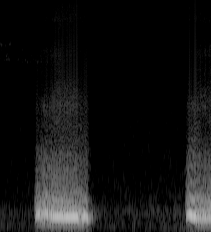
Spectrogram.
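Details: Juniper the cat, sleeping deeply, snores in rough, droning bursts with a steady low buzz; one snore lasts about a second, a quiet pause follows, then the next snore starts just before the end. The room is otherwise quiet.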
